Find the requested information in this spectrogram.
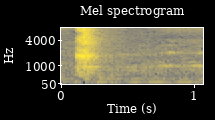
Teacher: bring the back of your tongue against the back, the soft palate, the velum, you produce the velar sounds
